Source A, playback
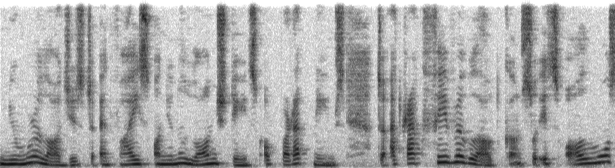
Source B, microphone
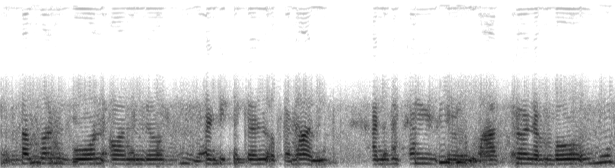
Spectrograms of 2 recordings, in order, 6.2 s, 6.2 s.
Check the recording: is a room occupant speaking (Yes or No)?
Yes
